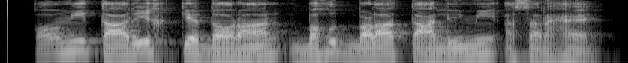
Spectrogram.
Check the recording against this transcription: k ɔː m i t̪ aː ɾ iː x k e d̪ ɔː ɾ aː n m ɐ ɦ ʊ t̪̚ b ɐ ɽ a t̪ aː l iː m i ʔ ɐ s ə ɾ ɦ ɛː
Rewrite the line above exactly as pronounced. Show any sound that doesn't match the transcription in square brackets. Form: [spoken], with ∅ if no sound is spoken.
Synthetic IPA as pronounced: [q] ɔː m i t̪ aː ɾ iː x k e d̪ ɔː ɾ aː n [b] ɐ ɦ ʊ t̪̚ b ɐ ɽ a t̪ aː l iː m i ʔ ɐ s ə ɾ ɦ ɛː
